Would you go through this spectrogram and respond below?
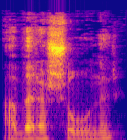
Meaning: indefinite plural of aberrasjon
- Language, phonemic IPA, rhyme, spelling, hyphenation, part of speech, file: Norwegian Bokmål, /abɛraˈʃuːnər/, -ər, aberrasjoner, ab‧er‧ra‧sjon‧er, noun, NB - Pronunciation of Norwegian Bokmål «aberrasjoner».ogg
